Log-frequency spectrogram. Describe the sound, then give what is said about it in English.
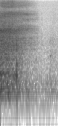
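A single sniffle from someone with something in their nose: a short, breathy rush of air through the nose that fades out within about a second, with no talking. “Is that you sniffling or like... There's something in my nose.”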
